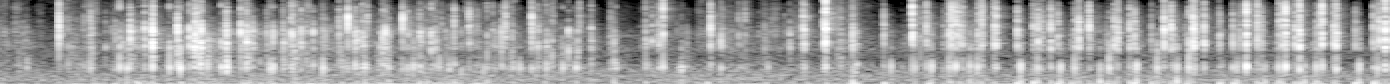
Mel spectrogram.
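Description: A hollow red plastic game controller is held near the microphone while fingers tap and scratch its shell, press its buttons, and turn and shake it. The result is a dense stream of quick, dry, bright clicks and rattles with almost no low end.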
